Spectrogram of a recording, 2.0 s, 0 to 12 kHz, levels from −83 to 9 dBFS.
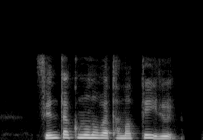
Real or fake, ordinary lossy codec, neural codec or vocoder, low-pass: fake; AAC, 64 kbps; codec, 16 kHz, 1 kbps, FunCodec, trained on Chinese and English, 50 frames a second; 7.2 kHz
